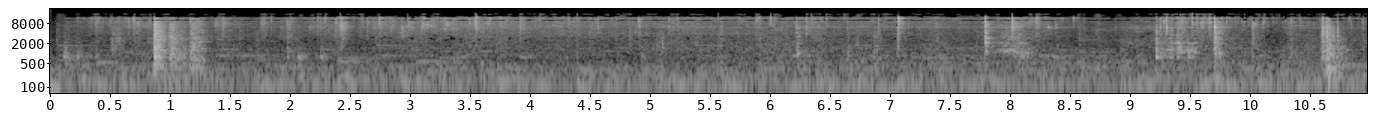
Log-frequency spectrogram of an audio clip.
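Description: Ghee sizzling under a stuffed paratha frying in a nonstick pan, with a steel spatula scraping and tapping against the pan several times, the sharpest tap about a second in.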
